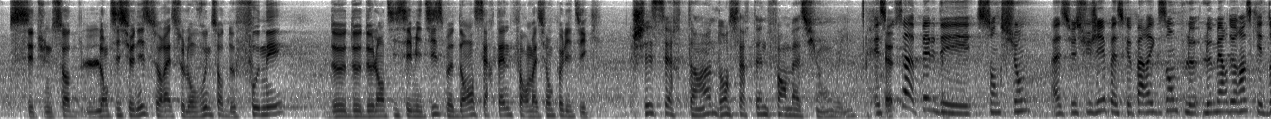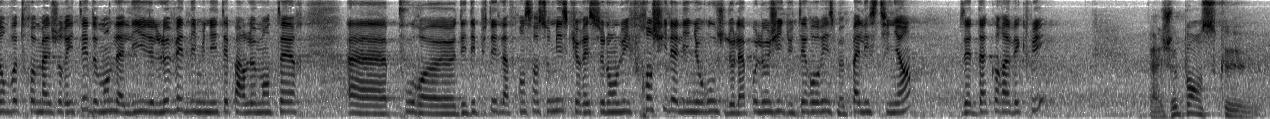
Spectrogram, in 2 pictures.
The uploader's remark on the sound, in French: en direct et en public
